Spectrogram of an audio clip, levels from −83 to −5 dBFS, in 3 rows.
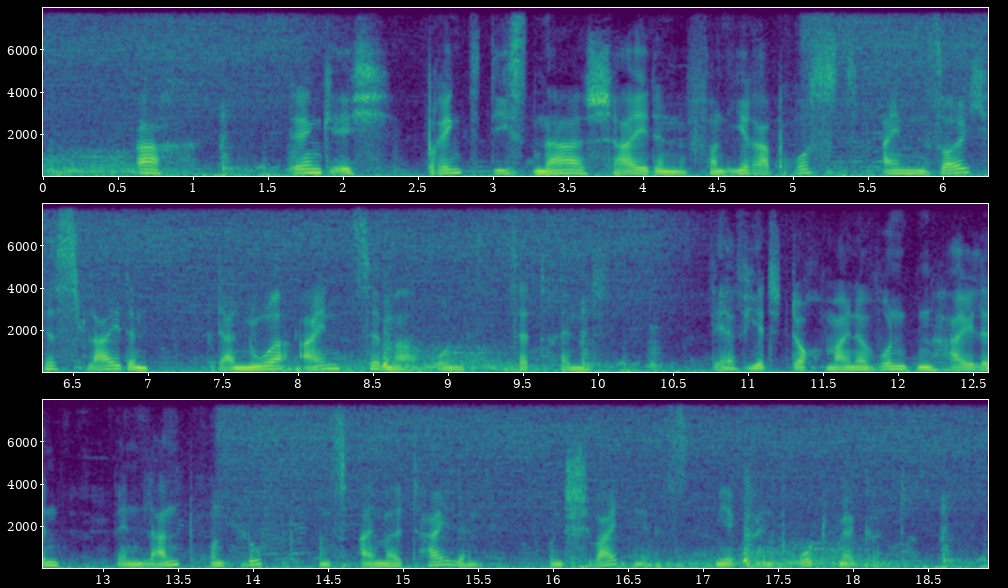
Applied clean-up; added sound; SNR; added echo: none; Subway, metro, underground; 8 dB; none.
